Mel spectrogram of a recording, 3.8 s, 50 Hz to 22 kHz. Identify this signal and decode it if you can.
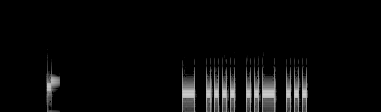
Morse code, heard as a keyed tone, about 30 wpm, 700 Hz. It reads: THUS
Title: Top 751-1000 Words 30wpm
